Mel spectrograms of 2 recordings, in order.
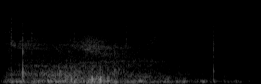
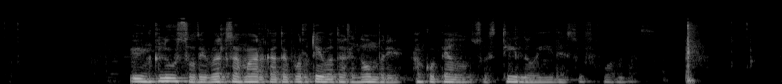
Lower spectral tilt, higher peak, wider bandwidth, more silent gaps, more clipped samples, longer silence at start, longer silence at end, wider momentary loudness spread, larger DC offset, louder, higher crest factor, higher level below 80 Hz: about the same, -6.5 dB/octave vs -7 dB/octave; second, -24 dBFS vs -14 dBFS; first, 17.5 kHz vs 9.2 kHz; second, none vs 6.73-6.85 s; neither; second, 0 s vs 1.3 s; second, 0.2 s vs 0.85 s; about the same, 17 LU vs 19 LU; neither; second, -46 LUFS vs -31 LUFS; first, 24 dB vs 18 dB; first, -60 dBFS vs -66 dBFS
